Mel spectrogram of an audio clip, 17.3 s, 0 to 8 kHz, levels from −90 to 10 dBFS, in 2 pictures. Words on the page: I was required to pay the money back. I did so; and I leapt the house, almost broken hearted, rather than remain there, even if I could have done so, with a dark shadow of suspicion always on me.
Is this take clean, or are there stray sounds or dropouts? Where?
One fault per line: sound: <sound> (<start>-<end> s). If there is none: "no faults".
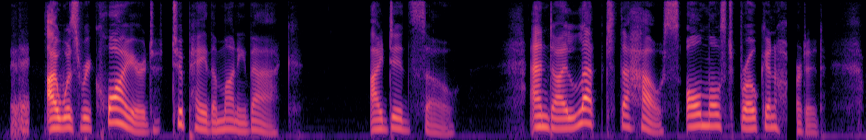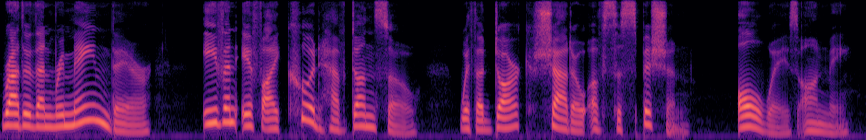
sound: laugh (0.1-0.3 s)
sound: dropout (7.9-8.0 s)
